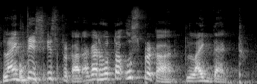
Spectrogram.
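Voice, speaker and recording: A man teaching a video lesson, explaining grammar in an animated way and playfully scolding his students in jest. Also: high-pitched, unhurried, a little hiss or hum. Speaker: English teacher.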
